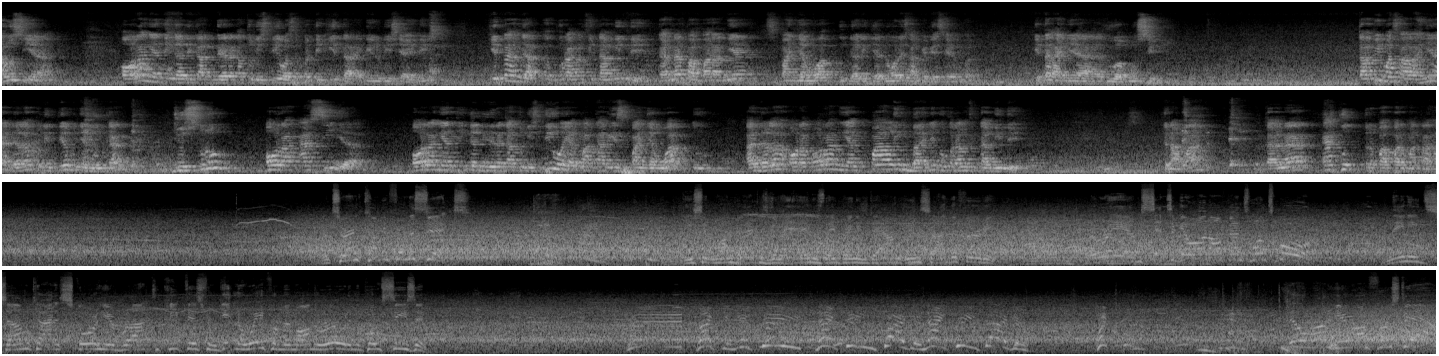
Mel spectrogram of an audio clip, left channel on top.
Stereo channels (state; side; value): different; both; correlation 0.00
